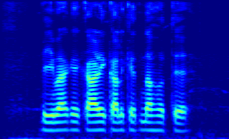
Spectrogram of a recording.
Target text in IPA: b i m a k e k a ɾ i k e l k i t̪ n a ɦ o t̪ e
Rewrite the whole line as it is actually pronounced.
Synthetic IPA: b i m a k e k a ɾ i k a l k e t̪ n a ɦ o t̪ e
